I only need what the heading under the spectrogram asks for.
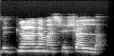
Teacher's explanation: The Ta is replaced by Lakara, mainly in place where Takara is half Takara.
